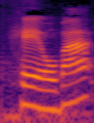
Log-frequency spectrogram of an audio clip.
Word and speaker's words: Jehová: Entonces, esas mismas vocales puestas con estas consonantes, en algunos idiomas se pronuncia Jehová y en otros idiomas se pronuncia Yahvé, pero es exactamente el mismo Dios.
